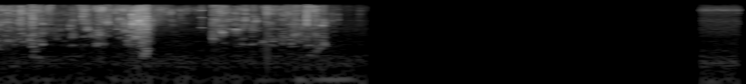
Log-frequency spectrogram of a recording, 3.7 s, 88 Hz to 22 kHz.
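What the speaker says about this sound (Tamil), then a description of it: "இந்த டம்ளர்ல நான் வந்து 2 டம்ளர் அளவுக்கு தண்ணி எடுத்துக்க போறேன்." Water poured from a tumbler for cooking ragi chapati splashes and trickles in two short bursts. A stretch of silence follows.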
